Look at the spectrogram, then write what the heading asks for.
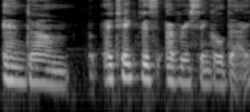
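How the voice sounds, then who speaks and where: A somewhat breathy voice moves at a fairly slow pace. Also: woman. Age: 60s. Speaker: product seller / vlogger. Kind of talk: product demonstration vlog. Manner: casual, chatty with fillers.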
